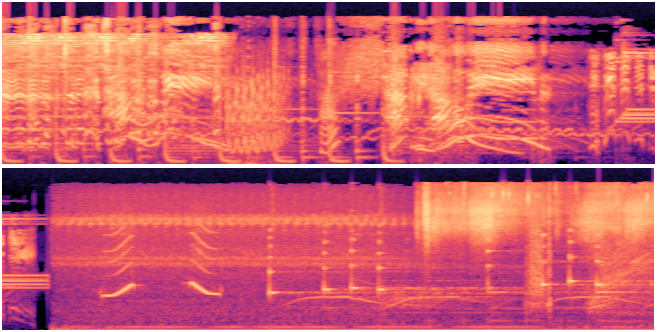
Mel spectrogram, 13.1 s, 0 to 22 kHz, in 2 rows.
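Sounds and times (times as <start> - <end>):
chiming stepped tones: 6.1 - 7.0.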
